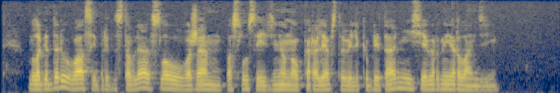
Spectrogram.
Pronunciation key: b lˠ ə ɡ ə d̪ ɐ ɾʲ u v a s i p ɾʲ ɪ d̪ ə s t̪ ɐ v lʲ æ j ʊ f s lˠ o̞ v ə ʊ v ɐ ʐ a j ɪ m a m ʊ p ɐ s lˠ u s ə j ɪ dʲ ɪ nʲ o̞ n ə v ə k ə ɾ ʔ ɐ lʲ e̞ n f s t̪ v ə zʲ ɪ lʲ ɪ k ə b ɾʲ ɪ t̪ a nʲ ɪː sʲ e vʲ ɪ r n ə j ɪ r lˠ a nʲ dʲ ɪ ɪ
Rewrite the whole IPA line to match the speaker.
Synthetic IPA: b lˠ ə ɡ ə d̪ ɐ ɾʲ u v a s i p ɾʲ ɪ d̪ ə s t̪ ɐ v lʲ æ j ʊ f s lˠ o̞ v ə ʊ v ɐ ʐ a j ɪ m ə m ʊ p ɐ s lˠ u s ə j ɪ dʲ ɪ nʲ o̞ nː ə v ə k ə ɾ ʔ ɐ lʲ e̞ f s t̪ v ə vʲ ɪ lʲ ɪ k ə b ɾʲ ɪ t̪ a nʲ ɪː sʲ e vʲ ɪ r n ə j ɪ r lˠ a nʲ dʲ ɪ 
